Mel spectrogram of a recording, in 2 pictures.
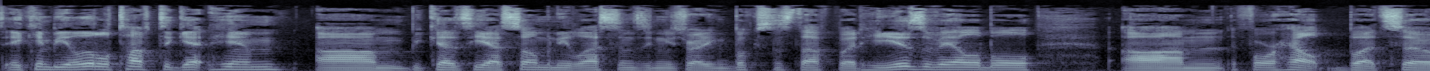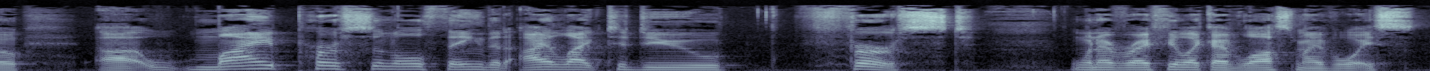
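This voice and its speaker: A man with a smooth, clear voice at a middle pitch co-hosts a podcast about singing. He talks in a relaxed, rambling way and often circles back to restart his point. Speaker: podcast co-host, singer. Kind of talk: casual podcast chat.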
